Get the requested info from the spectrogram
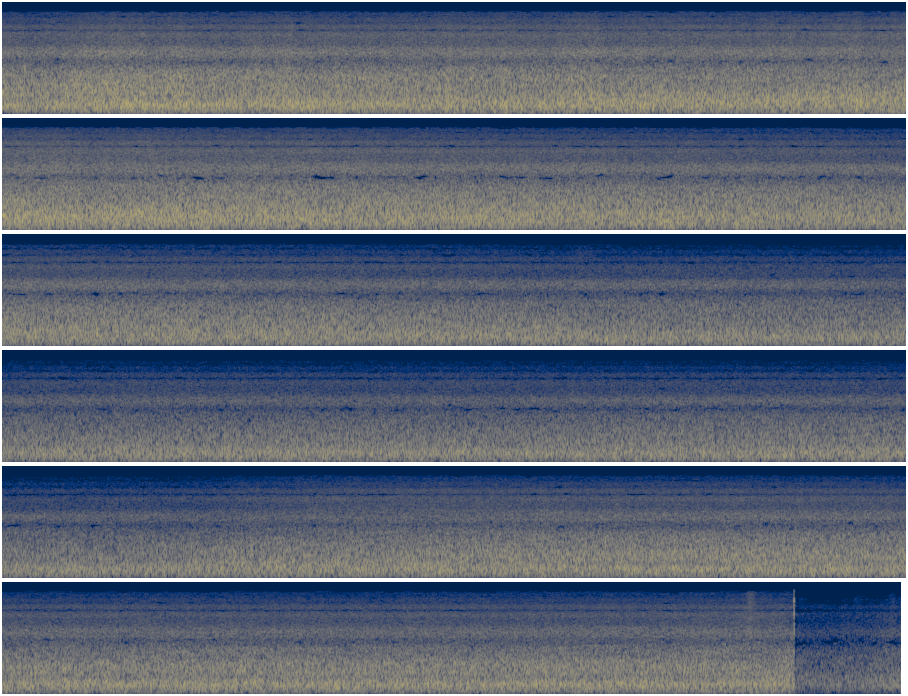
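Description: Fast, heavy floodwater rushing down a steep concrete drainage spillway as a steady, loud wash of water noise, easing slightly midway.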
